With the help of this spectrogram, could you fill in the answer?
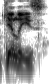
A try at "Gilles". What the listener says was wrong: That's probably the closest to how they pronounce it. Gilles. It's French. The S is definitely silent, but you could call him Gilles.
